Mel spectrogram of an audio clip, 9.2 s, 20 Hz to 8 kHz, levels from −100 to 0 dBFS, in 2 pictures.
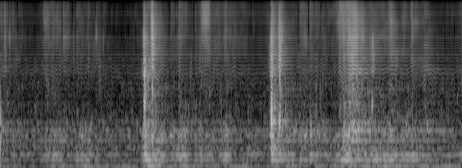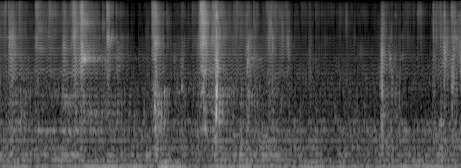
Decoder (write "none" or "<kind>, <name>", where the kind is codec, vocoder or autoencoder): vocoder, BigVGAN v2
